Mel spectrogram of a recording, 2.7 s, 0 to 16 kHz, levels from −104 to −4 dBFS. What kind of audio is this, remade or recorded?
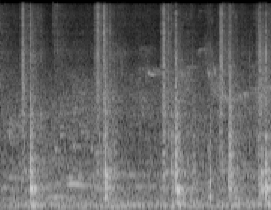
recorded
